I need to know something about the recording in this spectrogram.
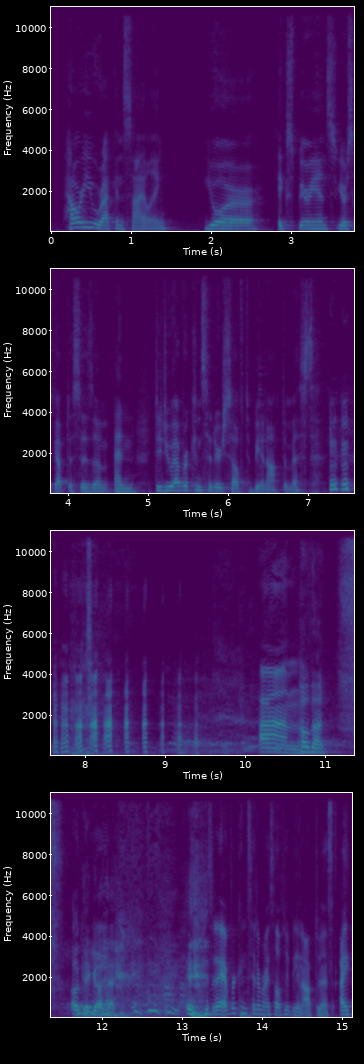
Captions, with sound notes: how are you reconciling your experience, your skepticism, and did you ever consider yourself to be an optimist? [laughs] Um-- Hold on. [puffs] Okay, go ahead. Did I ever consider myself to be an optimist?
